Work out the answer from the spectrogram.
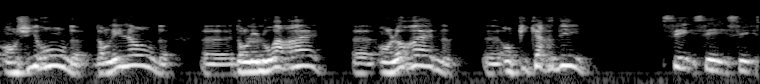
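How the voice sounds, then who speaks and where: An older man holds forth as an interview guest, his voice pitched fairly high for a man. He lectures with emphasis, stacking up examples and repeating words as he drives his points home. The audio sounds dull and lo-fi. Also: darkish tone. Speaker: guest essayist. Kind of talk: interview discussion.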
